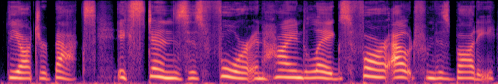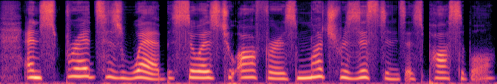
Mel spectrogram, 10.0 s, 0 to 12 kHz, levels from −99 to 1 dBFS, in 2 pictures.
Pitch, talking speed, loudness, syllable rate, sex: 245 Hz, 165 wpm, -18 LUFS, 3.9 syllables/s, female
